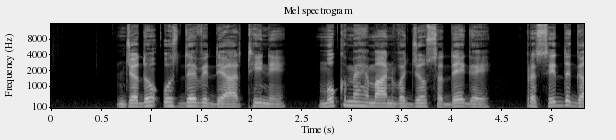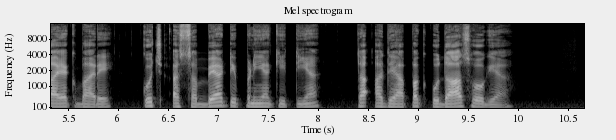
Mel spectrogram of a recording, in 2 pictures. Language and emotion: Punjabi, sad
